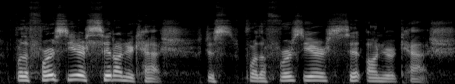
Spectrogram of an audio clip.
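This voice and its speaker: The recording is very clean, with a silent background. A man speaks in a high pitch. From outside the United States. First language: not English (English his third language). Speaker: lifestyle content creator. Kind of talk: casual vlog advice talk. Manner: casual, filler-heavy rambling.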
